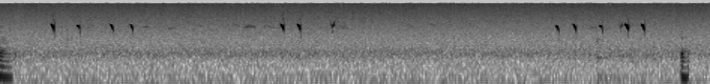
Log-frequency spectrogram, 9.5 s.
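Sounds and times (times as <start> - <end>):
wild bird calling: 0.6 - 4.8, 7.3 - 8.8.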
